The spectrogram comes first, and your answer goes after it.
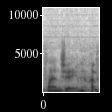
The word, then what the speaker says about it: Plainguet: to ask you um how does a guy whose name sounds pluit end up having it pronounced PL it's it's French you ask my parents it's just regular French pronunciation of your name PL okay I I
